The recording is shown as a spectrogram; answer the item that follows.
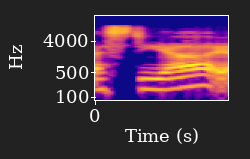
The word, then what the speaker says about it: Hestia: Uh, the land is called Hestia or Estia in the Greek pronunciation.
